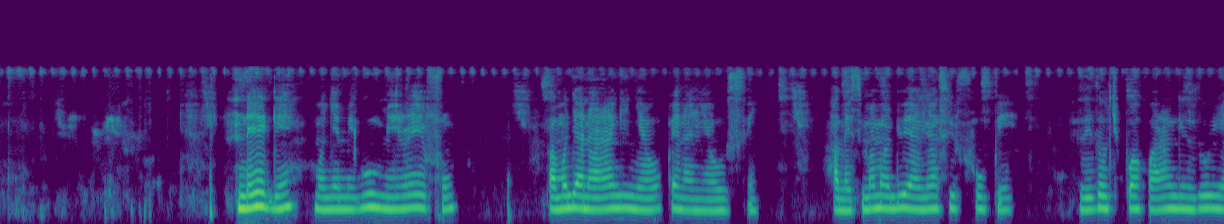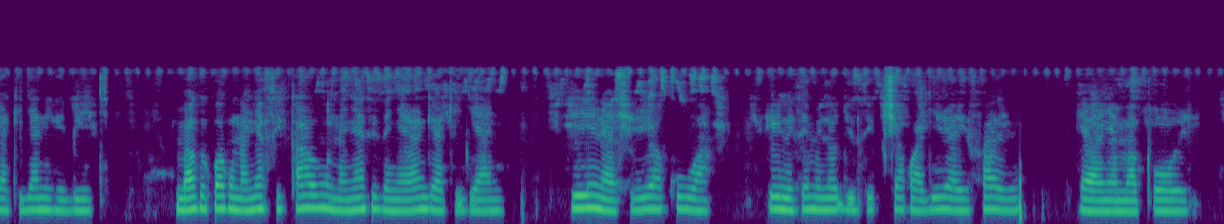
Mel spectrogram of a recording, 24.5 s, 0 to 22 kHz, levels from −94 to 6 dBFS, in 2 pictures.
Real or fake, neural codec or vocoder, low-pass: fake; codec, 16 kHz, 16 kbps, FreqCodec, smaller model; 7.2 kHz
